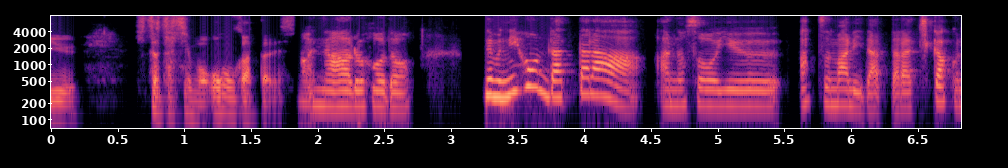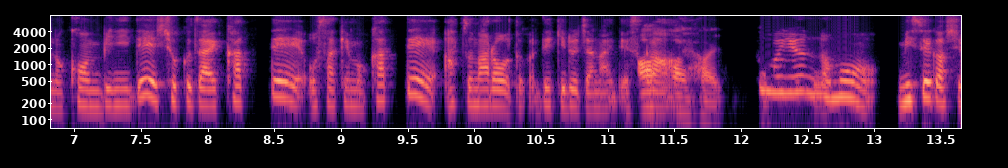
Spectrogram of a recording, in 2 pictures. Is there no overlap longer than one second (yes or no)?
yes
